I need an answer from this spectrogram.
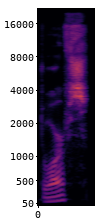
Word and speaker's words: dwarves: Tolkien that it's pronounced dwarves and not dwarfs. It's pronounced as both. Both are acceptable.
